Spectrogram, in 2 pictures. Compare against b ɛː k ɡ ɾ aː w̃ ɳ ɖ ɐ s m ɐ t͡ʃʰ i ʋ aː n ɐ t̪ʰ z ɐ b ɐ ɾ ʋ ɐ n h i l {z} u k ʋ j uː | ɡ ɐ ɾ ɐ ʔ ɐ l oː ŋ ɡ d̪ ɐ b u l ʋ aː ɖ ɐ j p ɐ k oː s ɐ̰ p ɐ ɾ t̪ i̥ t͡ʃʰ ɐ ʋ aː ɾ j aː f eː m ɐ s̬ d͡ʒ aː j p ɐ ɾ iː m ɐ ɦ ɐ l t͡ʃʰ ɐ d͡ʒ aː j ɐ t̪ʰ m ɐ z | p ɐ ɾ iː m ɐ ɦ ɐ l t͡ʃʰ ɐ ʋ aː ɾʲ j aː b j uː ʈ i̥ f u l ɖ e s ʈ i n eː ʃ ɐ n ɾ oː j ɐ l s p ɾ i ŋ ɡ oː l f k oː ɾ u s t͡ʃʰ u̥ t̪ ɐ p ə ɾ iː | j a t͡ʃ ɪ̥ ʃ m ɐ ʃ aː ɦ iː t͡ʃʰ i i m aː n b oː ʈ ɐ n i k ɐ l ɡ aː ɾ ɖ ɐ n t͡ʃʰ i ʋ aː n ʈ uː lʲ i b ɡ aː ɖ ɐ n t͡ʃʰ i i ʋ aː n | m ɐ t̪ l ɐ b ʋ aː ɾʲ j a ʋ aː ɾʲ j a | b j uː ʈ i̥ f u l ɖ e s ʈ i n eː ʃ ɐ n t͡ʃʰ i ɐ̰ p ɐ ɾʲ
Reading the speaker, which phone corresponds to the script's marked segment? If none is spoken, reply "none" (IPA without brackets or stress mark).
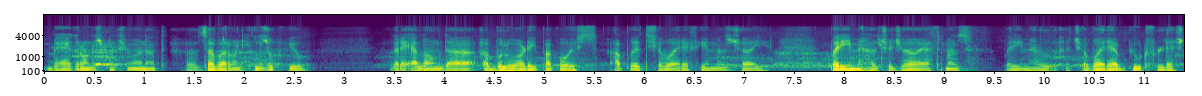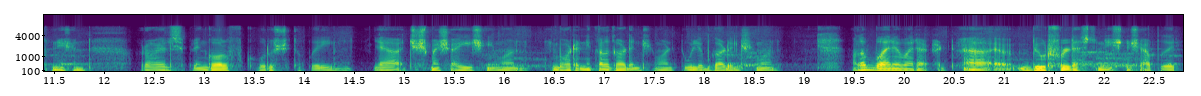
z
